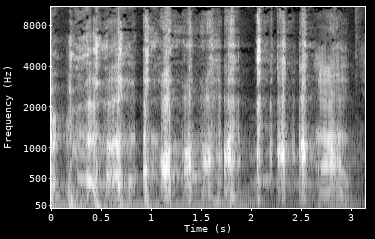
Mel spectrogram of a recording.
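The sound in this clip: A man in a stage play coughs angrily: a rapid run of many short, gruff, voiced coughing bursts of fairly even loudness, with no speech.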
